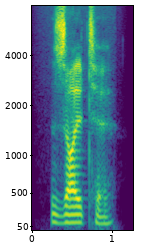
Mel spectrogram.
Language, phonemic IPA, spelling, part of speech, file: German, /ˈzɔltə/, sollte, verb, De-sollte.ogg
- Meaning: inflection of sollen: 1. first/third-person singular preterite 2. first/third-person singular subjunctive II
